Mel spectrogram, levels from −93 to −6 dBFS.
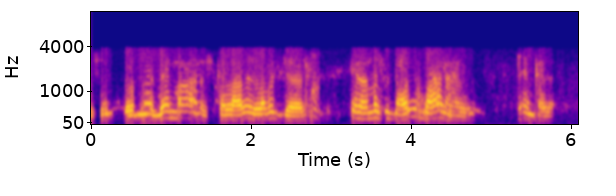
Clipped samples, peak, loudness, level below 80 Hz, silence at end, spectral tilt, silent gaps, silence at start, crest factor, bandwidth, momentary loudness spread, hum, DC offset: under 0.1%; -2 dBFS; -20 LUFS; -64 dBFS; 0.3 s; -11 dB/octave; none; 0 s; 18 dB; 4 kHz; 13 LU; none; under 0.1%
